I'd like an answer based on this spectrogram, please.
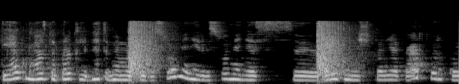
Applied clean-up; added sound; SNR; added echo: classical method WPE with log-MMSE.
